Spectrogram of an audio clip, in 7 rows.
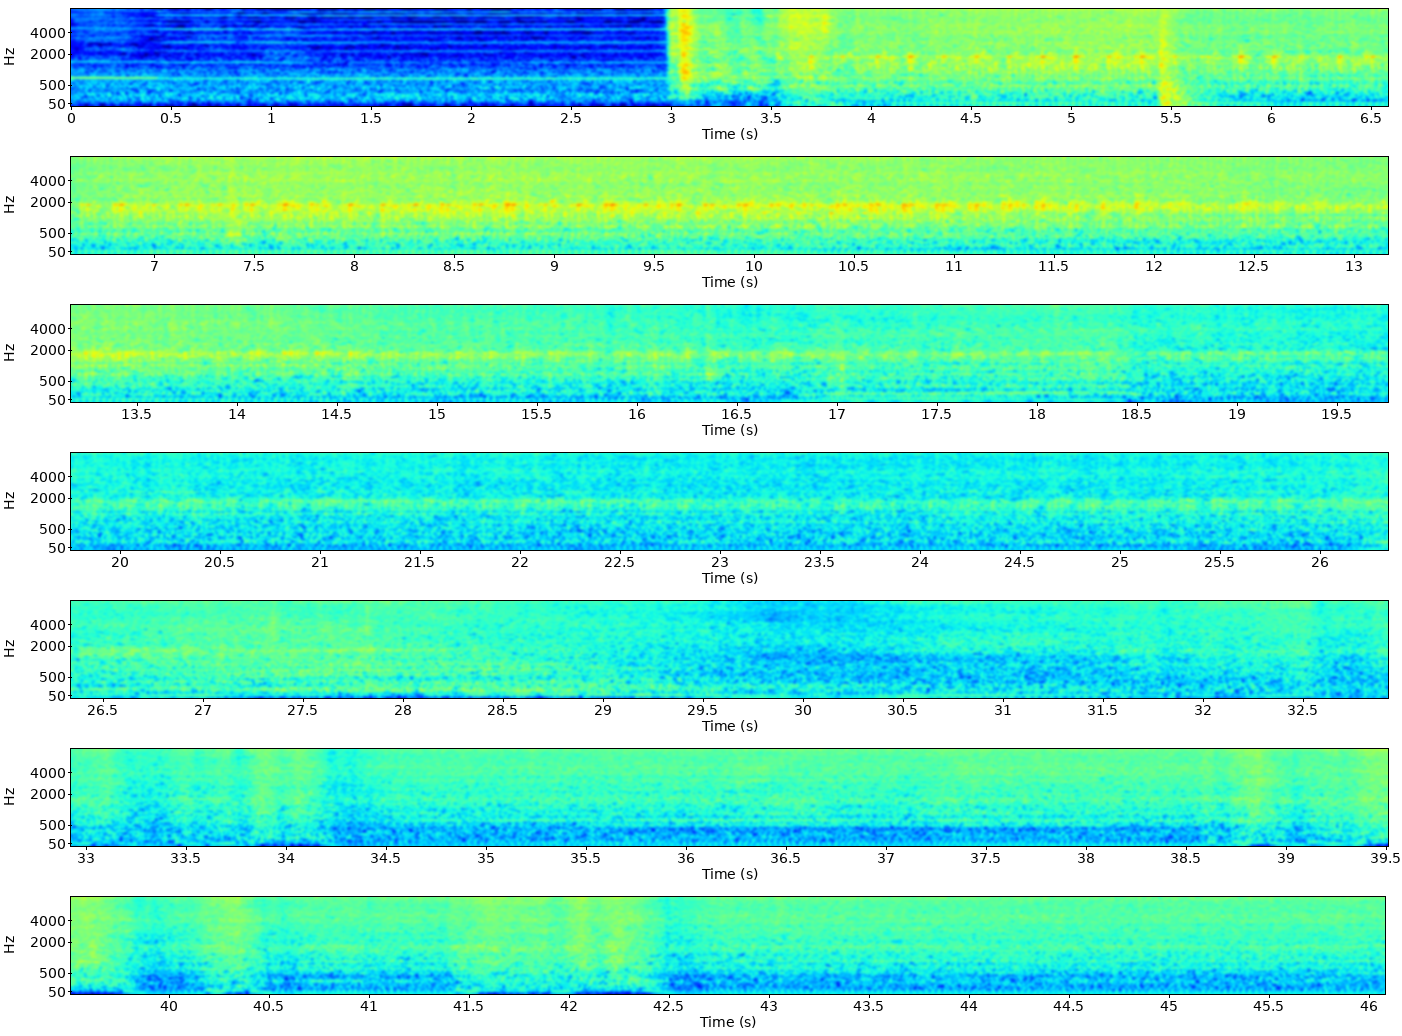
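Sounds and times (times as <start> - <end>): diesel engine starting and running: 2.8 - 46.0
sharp thump: 5.4 - 5.9.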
